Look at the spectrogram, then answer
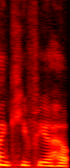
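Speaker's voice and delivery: ordinary talk, nothing marked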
